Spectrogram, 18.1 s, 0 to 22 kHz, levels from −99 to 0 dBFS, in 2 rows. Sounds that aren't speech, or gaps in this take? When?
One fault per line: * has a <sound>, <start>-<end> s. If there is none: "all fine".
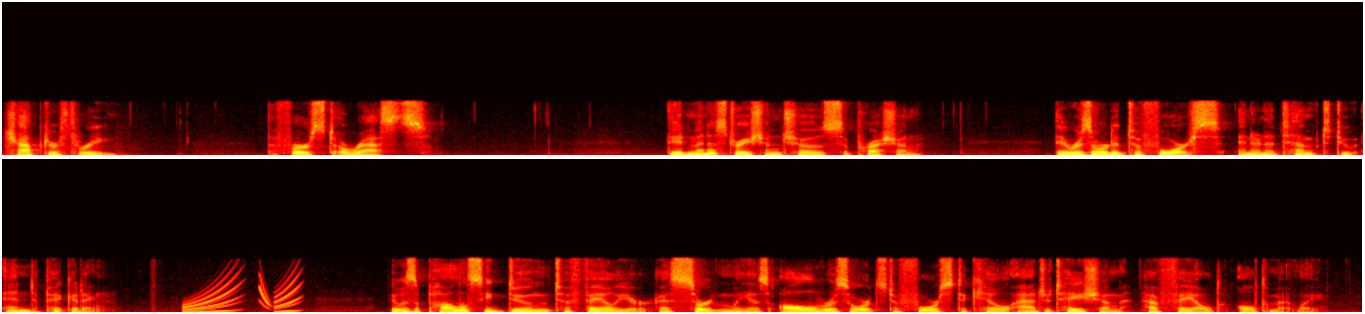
* has a chirp, 10.3-11.1 s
